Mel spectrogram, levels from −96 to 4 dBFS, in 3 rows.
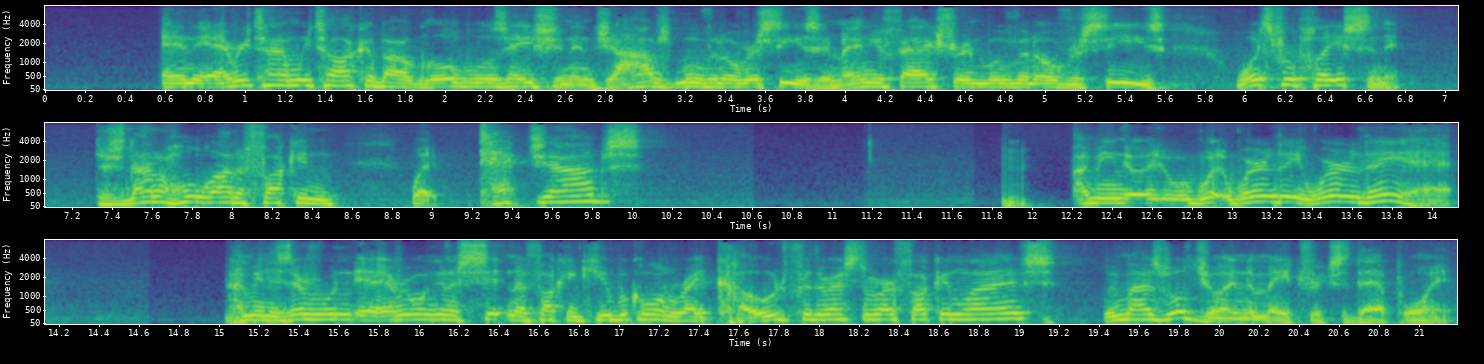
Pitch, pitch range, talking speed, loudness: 150 Hz, 130-180 Hz, 195 wpm, -8 LUFS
